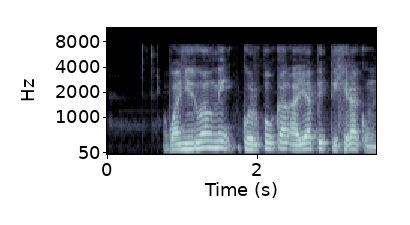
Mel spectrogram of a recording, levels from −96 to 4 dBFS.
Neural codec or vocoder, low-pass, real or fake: codec, 16 kHz, 2 kbps, FunCodec, trained on LibriTTS, 25 frames a second; 7.2 kHz; fake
